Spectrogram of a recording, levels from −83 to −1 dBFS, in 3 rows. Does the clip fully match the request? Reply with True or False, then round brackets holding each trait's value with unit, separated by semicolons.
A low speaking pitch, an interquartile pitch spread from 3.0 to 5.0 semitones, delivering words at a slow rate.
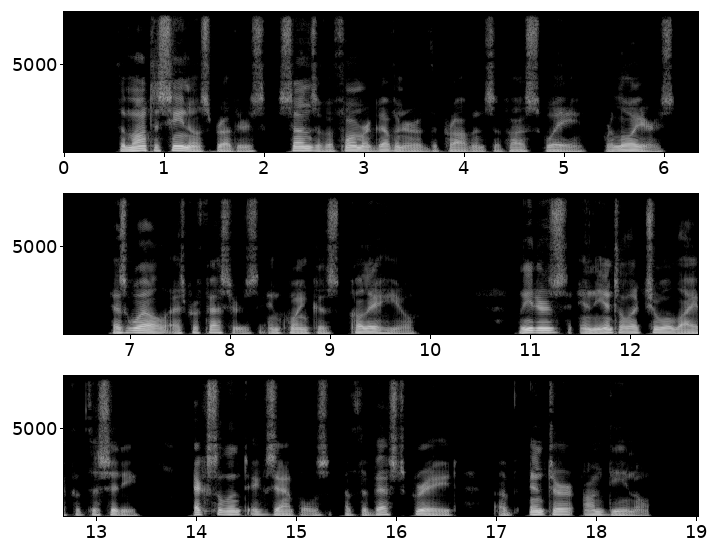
False (85 Hz; 5.6 semitones; 125 wpm)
